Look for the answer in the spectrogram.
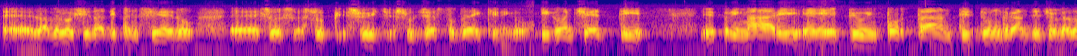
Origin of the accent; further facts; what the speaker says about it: Rome, Lazio, Italy; now in Ascoli Piceno, Italy; essendo romano di Trastevere, ho lasciato Roma per Ascoli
